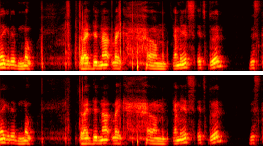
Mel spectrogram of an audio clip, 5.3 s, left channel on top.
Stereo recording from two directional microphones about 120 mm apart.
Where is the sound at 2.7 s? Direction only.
30° left (ahead or behind).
